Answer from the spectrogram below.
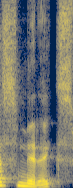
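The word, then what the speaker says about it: Smithwick's: People in the comments, if you because here in the United States of America, if you buy a Smittix, which I will say properly now, here it tastes like the Smittix that I had in Ireland.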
